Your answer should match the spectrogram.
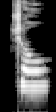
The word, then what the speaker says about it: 州: Today, we learn the Chinese characters Zhou Zhou. Both characters are pronounced Zhou, but they have different meanings and are used in different types of words.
